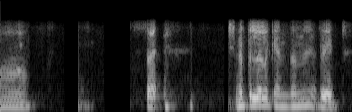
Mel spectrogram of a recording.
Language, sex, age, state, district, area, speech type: Telugu, male, 18-30, Telangana, Jangaon, urban, conversation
